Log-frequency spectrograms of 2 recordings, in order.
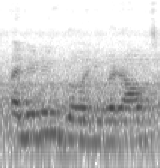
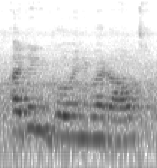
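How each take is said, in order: Both takes have the same delivery.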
